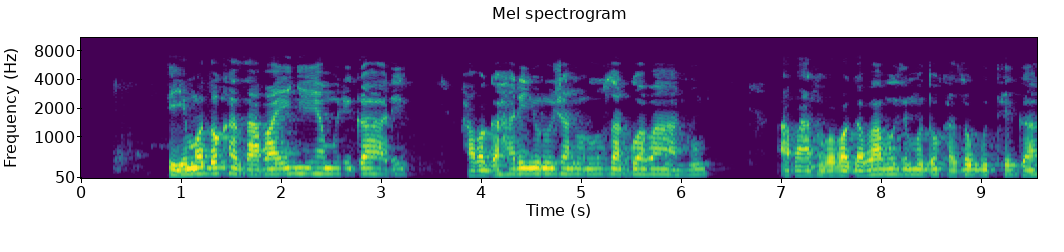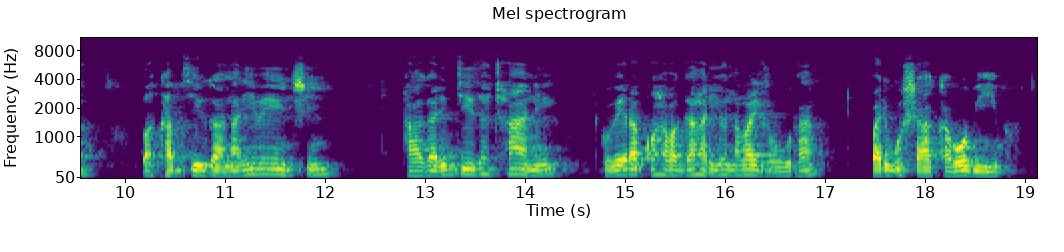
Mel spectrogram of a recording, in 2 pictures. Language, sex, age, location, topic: Kinyarwanda, male, 18-24, Musanze, government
